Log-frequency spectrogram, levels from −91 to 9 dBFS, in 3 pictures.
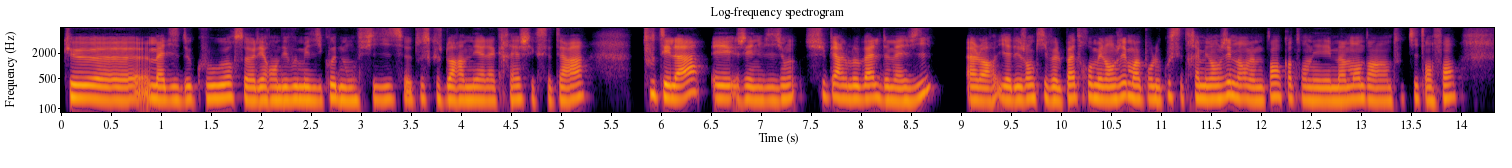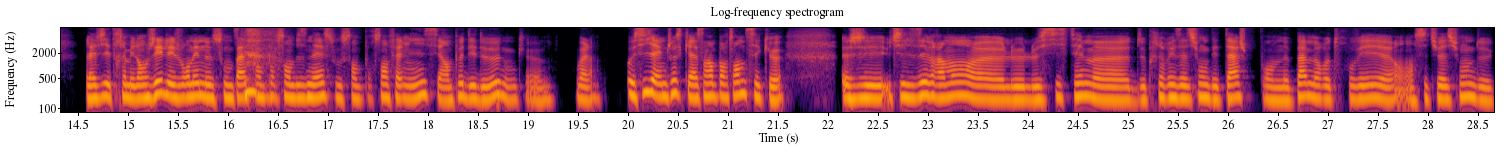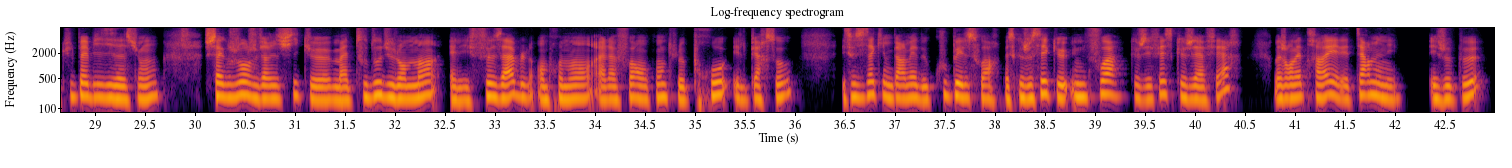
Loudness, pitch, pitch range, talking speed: -19 LUFS, 175 Hz, 165-190 Hz, 250 wpm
